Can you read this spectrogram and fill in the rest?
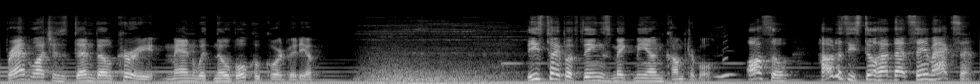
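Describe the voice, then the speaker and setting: A man's voice: on the high side, expressive, normal speed. An American man co-hosting a podcast, reading messages aloud and talking. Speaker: podcast co-host. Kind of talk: dramatic reading of text messages and podcast talk. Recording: guitar music behind the voice. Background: guitar music.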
